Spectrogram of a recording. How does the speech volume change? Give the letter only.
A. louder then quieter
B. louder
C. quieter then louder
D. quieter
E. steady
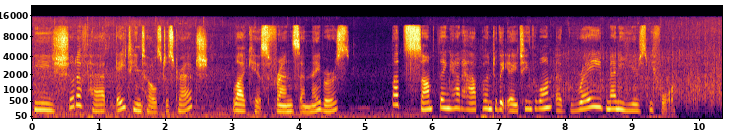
E.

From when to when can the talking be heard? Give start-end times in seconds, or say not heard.
0.0-9.7.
